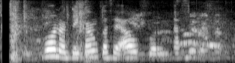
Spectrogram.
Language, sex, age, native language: Icelandic, female, 10, Icelandic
